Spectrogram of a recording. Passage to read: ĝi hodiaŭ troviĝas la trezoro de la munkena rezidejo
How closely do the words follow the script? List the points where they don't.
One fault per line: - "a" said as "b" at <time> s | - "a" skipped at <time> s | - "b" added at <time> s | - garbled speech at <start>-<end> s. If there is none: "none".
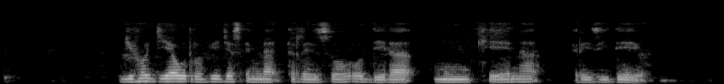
- "en" added at 2.5 s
